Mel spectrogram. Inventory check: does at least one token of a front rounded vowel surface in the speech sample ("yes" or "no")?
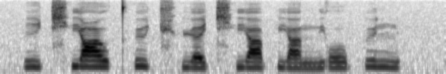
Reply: yes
